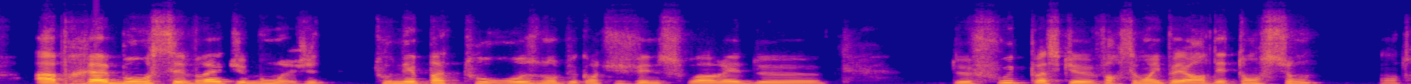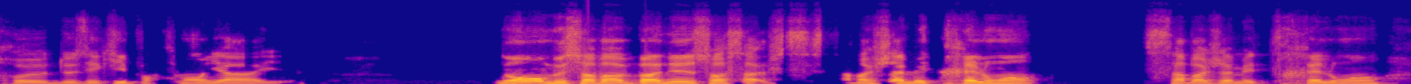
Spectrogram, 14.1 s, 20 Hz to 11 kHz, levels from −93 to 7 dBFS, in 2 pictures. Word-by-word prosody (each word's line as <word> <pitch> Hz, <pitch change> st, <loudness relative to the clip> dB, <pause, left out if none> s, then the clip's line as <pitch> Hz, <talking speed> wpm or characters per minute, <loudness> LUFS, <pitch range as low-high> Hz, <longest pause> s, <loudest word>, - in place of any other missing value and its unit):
Après 195 Hz, -1 st, +7 dB
bon, 200 Hz, +3 st, +2 dB
c'est 185 Hz, -1 st, 0 dB
vrai 195 Hz, +4 st, +4 dB
que 170 Hz, -5 st, -4 dB
bon, 160 Hz, -2 st, -4 dB
j'ai 130 Hz, 0 st, -6 dB, 0.3 s
tout 200 Hz, -, -6 dB
n'est 190 Hz, -1 st, +3 dB
pas 185 Hz, -1 st, +2 dB
tout 180 Hz, +1 st, -7 dB
rose 180 Hz, 0 st, -1 dB
non 155 Hz, -, -2 dB
plus 170 Hz, +2 st, -8 dB
quand 145 Hz, -2 st, -5 dB
tu 140 Hz, -, -13 dB
fais 140 Hz, +2 st, -5 dB
une 135 Hz, -, -8 dB
soirée 135 Hz, -1 st, -1 dB
de 115 Hz, -3 st, -5 dB, 0.6 s
de 125 Hz, 0 st, -2 dB
foot, 240 Hz, -, -7 dB
parce 130 Hz, -1 st, -1 dB
que 130 Hz, -2 st, 0 dB
forcément, 135 Hz, +6 st, -4 dB
il -, -, -1 dB
peut 125 Hz, -, 0 dB
y -, -, +4 dB
avoir 115 Hz, 0 st, +2 dB
des 125 Hz, -, -3 dB
tensions 190 Hz, -, -5 dB, 0.3 s
entre 110 Hz, -1 st, -7 dB
2 110 Hz, +1 st, -10 dB
équipes, 155 Hz, +7 st, -6 dB
forcément 125 Hz, -2 st, -8 dB
il 120 Hz, -, -6 dB
y -, -, -2 dB
a 105 Hz, -1 st, -1 dB
il 105 Hz, -, -15 dB
y -, -, -21 dB, 1.1 s
Non, 225 Hz, +9 st, +8 dB
mais 160 Hz, -, +3 dB
ça 155 Hz, 0 st, +5 dB
va 145 Hz, -1 st, +5 dB
vanner, 160 Hz, +6 st, +5 dB
ça 145 Hz, -4 st, +1 dB
ça -, -, -3 dB
c -, -, -16 dB
ça 120 Hz, -, -12 dB
va 130 Hz, -, 0 dB
jamais 145 Hz, +2 st, +2 dB
très 170 Hz, +3 st, +4 dB
loin 175 Hz, -5 st, 0 dB, 0.5 s
ça 125 Hz, -, -4 dB
va 125 Hz, -1 st, +1 dB
jamais 125 Hz, 0 st, -5 dB
très 140 Hz, +2 st, -3 dB
loin, 170 Hz, +5 st, -4 dB
145 Hz, 245 wpm, -21 LUFS, 125-175 Hz, 1.1 s, Non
